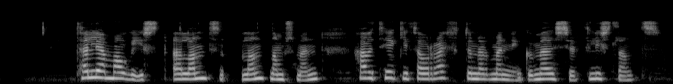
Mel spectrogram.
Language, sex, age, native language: Icelandic, female, 30-39, Icelandic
